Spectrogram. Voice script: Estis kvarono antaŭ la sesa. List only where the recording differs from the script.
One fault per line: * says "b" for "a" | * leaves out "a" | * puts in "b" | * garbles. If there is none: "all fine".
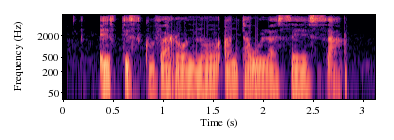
all fine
